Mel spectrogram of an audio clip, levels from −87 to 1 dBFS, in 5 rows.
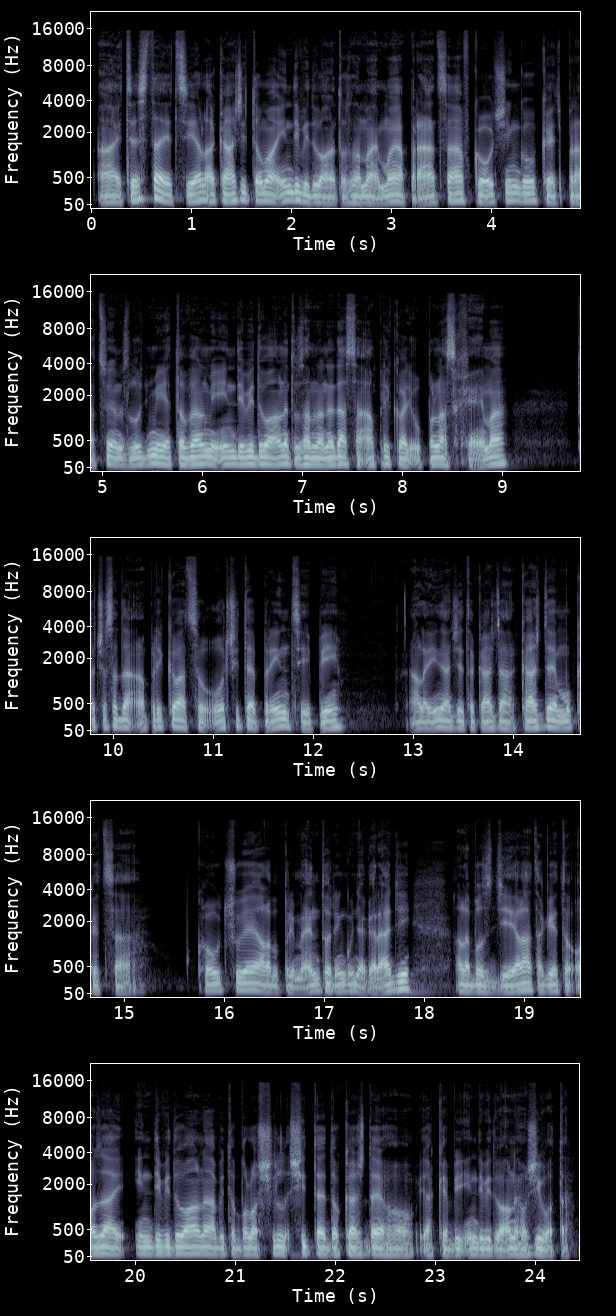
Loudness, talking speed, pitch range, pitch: -26 LUFS, 170 wpm, 85-100 Hz, 95 Hz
